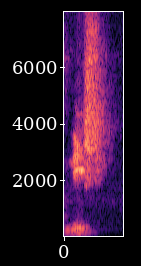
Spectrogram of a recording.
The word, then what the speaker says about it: niche: the people right um i know that the word is uh pronounced niche but there are riches in the niches it was what that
